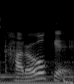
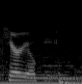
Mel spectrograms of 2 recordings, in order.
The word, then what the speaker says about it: karaoke: So, I know the actual Pronunciation of karaoke is koke. But when I speak English, I can't say anything but karaoke. When I speak Japanese, I say koke.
